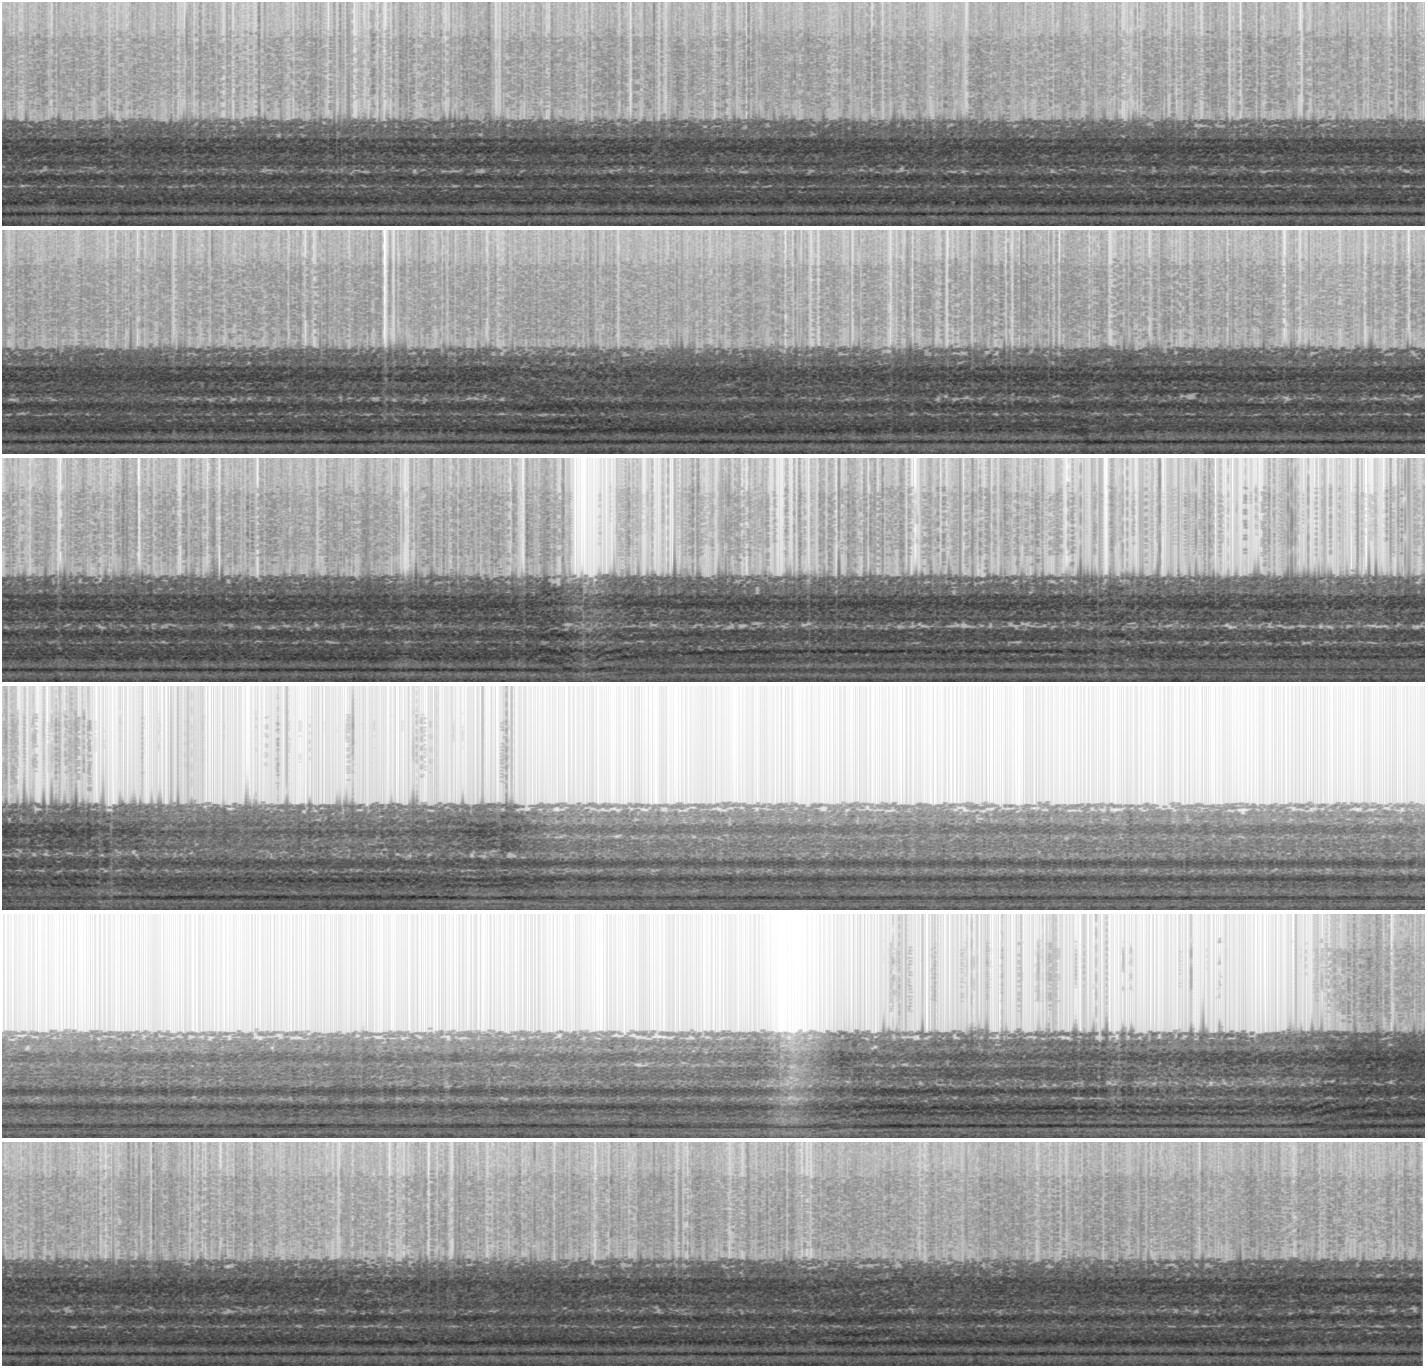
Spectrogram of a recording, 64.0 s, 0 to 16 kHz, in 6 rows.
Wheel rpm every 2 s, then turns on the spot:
230, 230, 230, 230, 240, 230, 230, 230, 230, 230, 230, 230, 190, 170, 190, 170, 140, 110, 80, 70, 70, 60, 70, 70, 70, 110, 180, 230, 230, 230, 230, 230.
none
